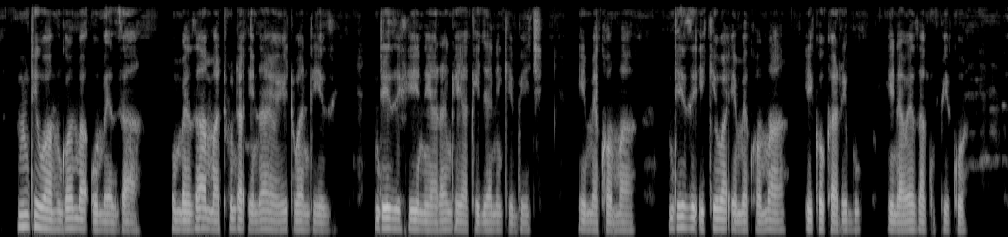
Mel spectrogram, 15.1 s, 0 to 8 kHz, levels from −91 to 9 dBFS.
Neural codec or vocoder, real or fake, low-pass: codec, 16 kHz in and 24 kHz out, 2.2 kbps, FireRedTTS-2 codec; fake; 7.2 kHz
